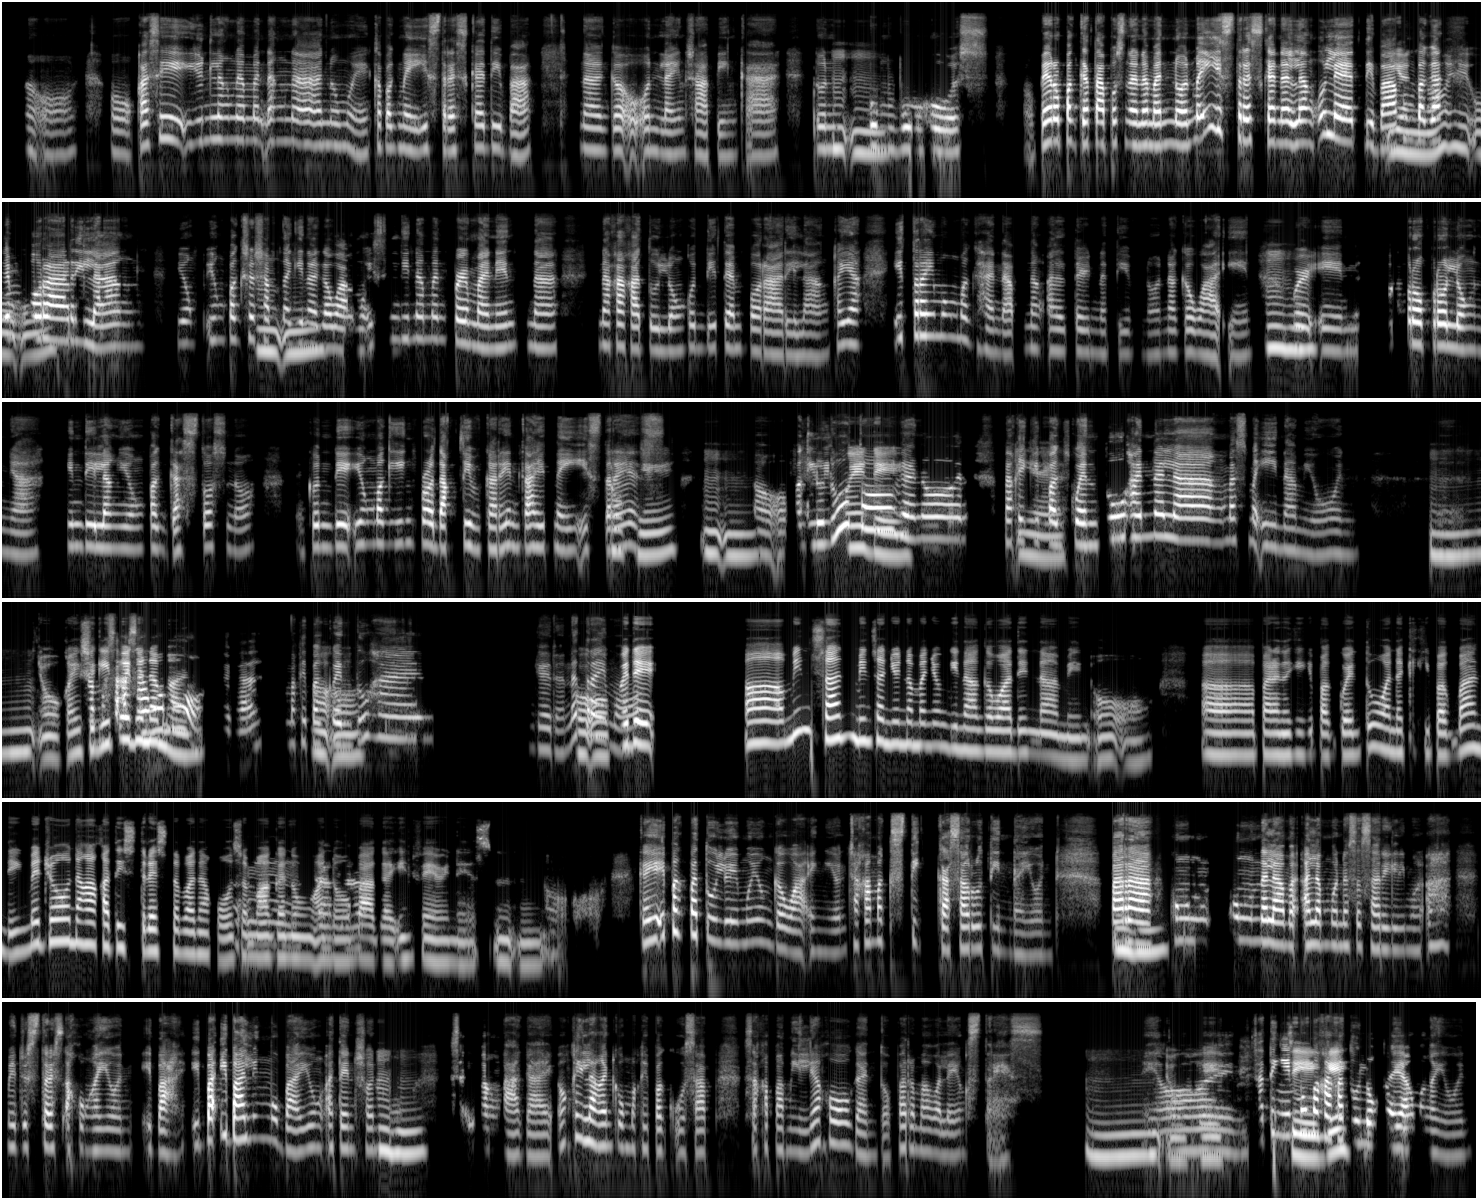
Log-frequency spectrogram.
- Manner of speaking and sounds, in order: tapping
- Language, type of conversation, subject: Filipino, advice, Paano ko maiiwasan ang padalus-dalos na pagbili kapag ako ay nai-stress?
